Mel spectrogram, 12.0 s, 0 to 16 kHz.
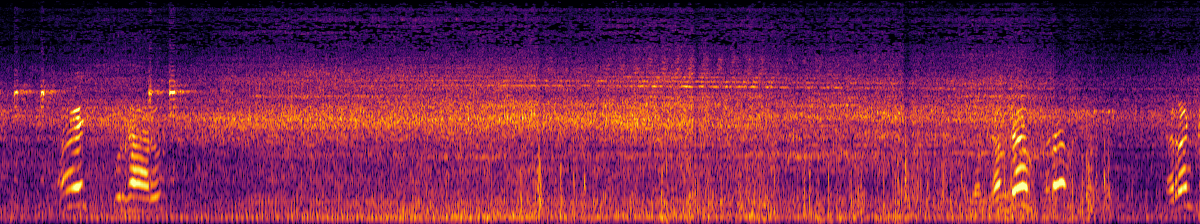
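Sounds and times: motorbike engine hum: 0:00.0 - 0:12.0
wind rushing over microphone: 0:03.9 - 0:12.0.

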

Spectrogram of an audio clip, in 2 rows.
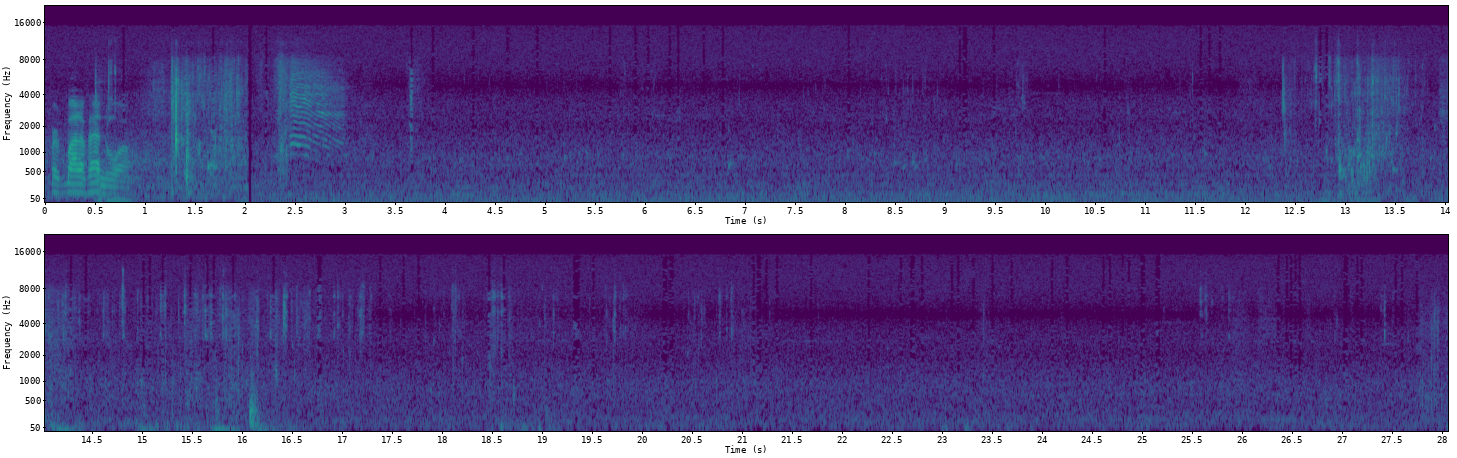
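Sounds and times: light clicks of tackle: 0:12.3 - 0:19.9, 0:20.5 - 0:21.2, 0:25.5 - 0:28.0
fish splashing at surface: 0:12.4 - 0:17.2.

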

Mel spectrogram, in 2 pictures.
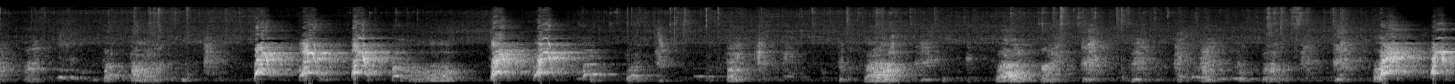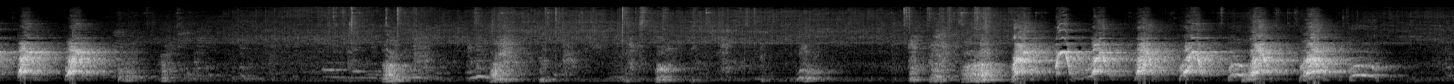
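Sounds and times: dog barking: 0:02.6 - 0:04.1, 0:04.9 - 0:06.5, 0:13.8 - 0:15.7, 0:24.7 - 0:28.5.

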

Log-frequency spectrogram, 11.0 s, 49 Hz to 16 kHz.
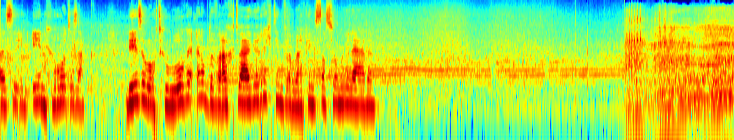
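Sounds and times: tractor engine rumbling: 0:03.2 - 0:11.0
engine whine: 0:04.2 - 0:11.0.

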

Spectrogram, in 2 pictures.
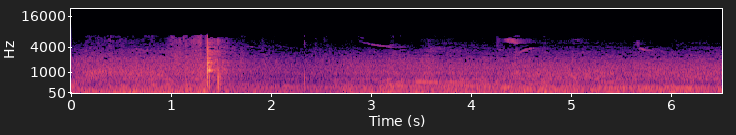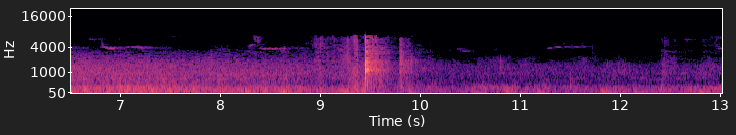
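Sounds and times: bat cracking against ball: 0:01.1 - 0:01.8, 0:09.2 - 0:10.0.

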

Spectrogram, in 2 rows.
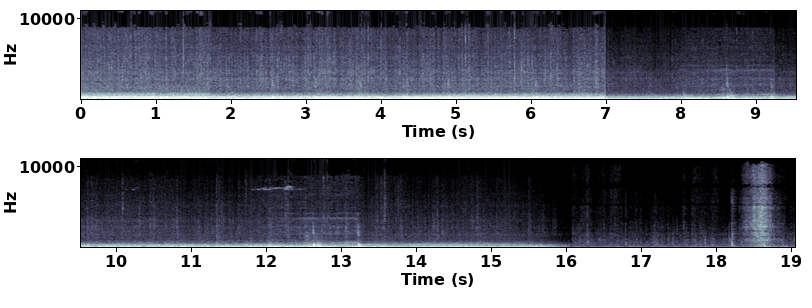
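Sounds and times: van engine and tyres: 0:00.0 - 0:19.0.

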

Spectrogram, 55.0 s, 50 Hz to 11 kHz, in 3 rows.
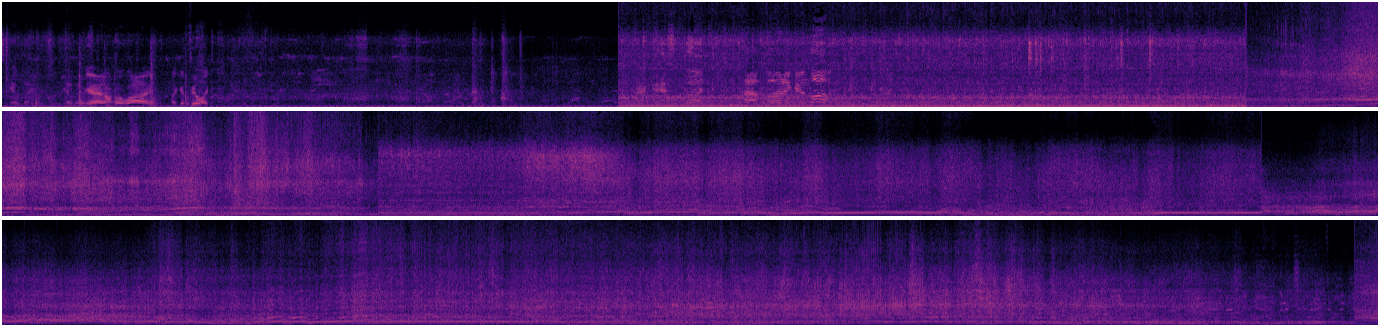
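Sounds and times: truck engine running: 0:02.1 - 0:16.6
racing engines revving: 0:08.2 - 0:55.0.

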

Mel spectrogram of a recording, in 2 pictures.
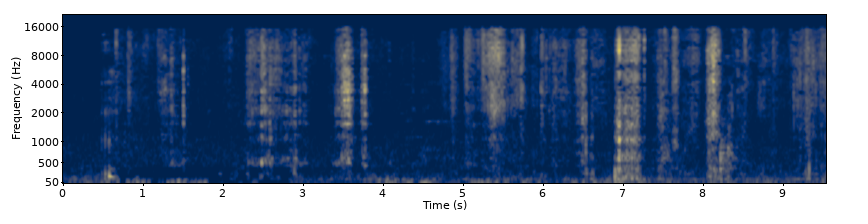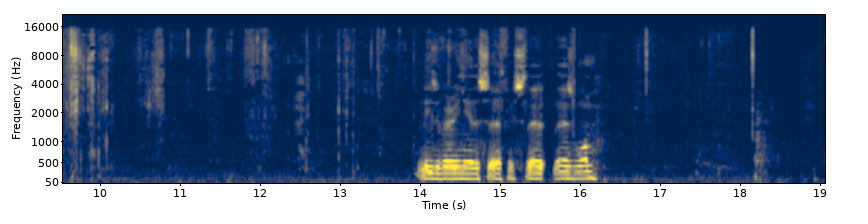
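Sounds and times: garden fork scraping soil: 0:00.7 - 0:13.4.

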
